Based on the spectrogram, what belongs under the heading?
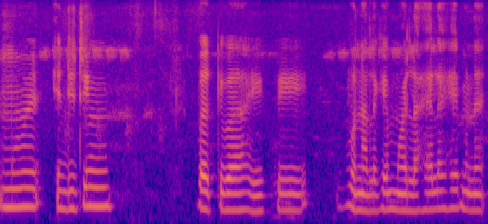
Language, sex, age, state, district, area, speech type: Assamese, female, 30-45, Assam, Tinsukia, urban, spontaneous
